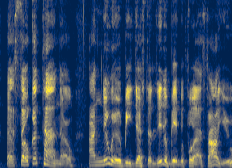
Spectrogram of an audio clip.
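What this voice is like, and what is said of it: Hutt creature character voice. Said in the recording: “Yeah, that's him. A good impression”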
